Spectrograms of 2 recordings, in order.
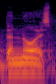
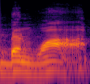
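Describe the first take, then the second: First: The name ends with an audible s sound. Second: The name ends without an s sound. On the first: The speaker calls it right. "It's probably Benoist" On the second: The speaker calls it wrong. "I want to say Benoit, but you probably don't say that"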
